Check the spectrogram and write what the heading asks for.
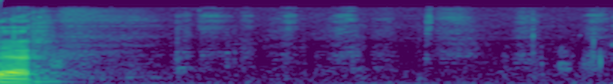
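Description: Pen writing on paper: faint, short strokes as a handwritten line is begun.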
